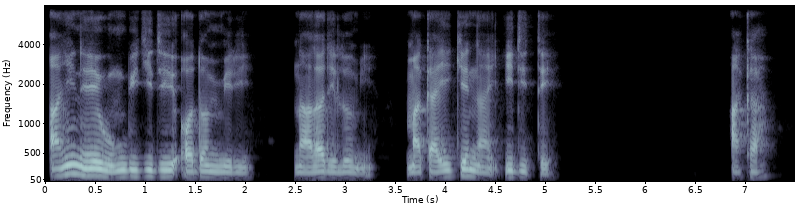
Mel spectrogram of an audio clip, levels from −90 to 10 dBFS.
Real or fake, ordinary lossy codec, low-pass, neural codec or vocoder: fake; none; 7.2 kHz; autoencoder, 48 kHz, 128 numbers a frame, DAC-VAE, trained on Japanese speech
